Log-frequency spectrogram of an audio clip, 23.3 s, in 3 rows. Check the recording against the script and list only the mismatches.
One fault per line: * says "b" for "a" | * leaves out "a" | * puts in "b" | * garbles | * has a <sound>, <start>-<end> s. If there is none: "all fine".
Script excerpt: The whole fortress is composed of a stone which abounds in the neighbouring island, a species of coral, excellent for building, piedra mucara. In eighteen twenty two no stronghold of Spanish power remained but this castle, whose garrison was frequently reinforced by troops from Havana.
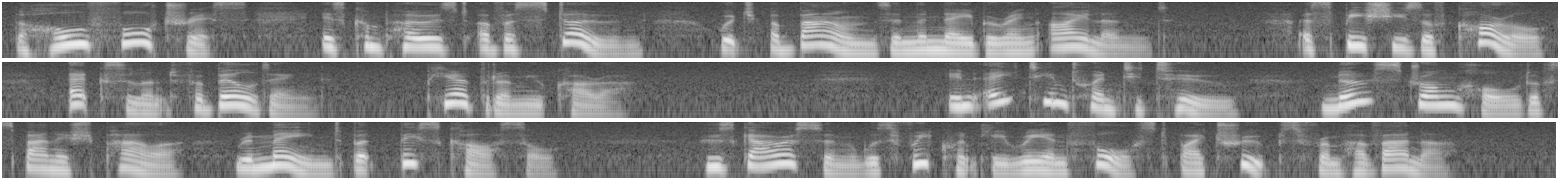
all fine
